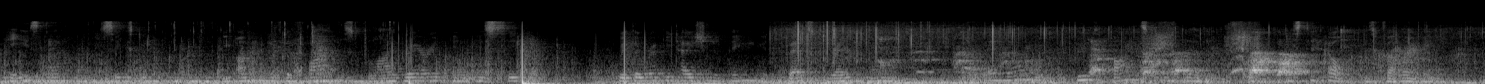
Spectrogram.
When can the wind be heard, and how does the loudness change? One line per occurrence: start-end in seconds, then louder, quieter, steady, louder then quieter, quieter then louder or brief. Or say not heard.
0.0-14.8 steady.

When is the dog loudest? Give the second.
13 s.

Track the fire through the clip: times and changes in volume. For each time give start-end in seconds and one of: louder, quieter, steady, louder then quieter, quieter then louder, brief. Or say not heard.
0.0-14.8 quieter.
